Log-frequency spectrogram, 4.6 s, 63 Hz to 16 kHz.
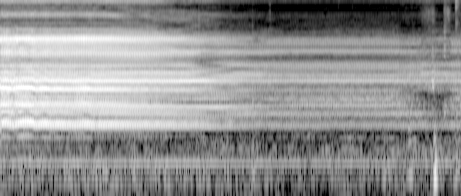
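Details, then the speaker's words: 15-inch heat press at power-on: loud buzzing whine with a fast even pulse from the small internal cooling fan, fading away after a few seconds; owner suspects the fan bearing is going bad. "I hope that noise came through, but it's loud and it does go away eventually. And it's a fan, and I think the bearing in the fan's going bad."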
